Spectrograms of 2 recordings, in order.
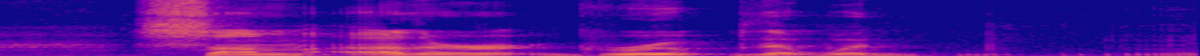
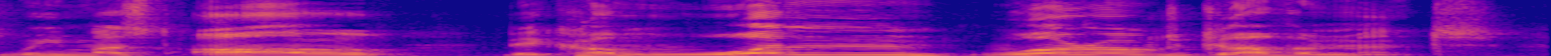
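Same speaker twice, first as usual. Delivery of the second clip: slow, loud, higher villain imitation in a German accent; 6 semitones higher, 5 dB louder, slower than usual. Quoting Klaus Schwab's speech, German accent. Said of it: "Klaus Schwab says".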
